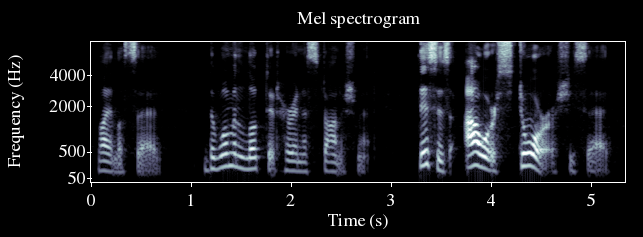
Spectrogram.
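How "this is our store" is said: loud, slow, insisting; indignant retort. A narrator's reading. Store lady snaps back at Lila, loud and indignant. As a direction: plant your feet and insist.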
